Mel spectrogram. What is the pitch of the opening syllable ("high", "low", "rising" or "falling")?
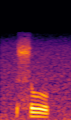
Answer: falling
